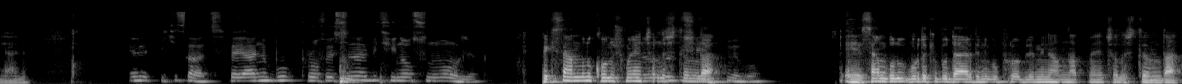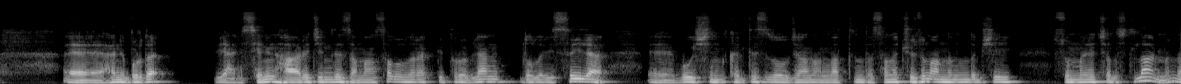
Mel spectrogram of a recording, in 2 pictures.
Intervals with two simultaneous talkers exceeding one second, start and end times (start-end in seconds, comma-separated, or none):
6.0-7.3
